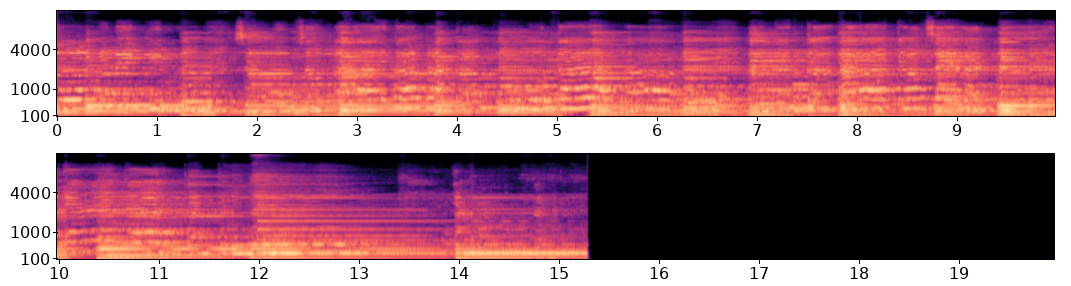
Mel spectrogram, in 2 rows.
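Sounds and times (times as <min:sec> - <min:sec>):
acoustic guitar strumming: 0:00.0 - 0:15.3
person singing: 0:00.0 - 0:15.3.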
